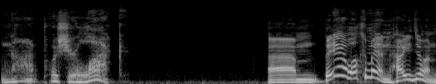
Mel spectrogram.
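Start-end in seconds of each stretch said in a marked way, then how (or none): 0.0-1.3 hushed, hissing goblin voice, under the breath. As the goblin, warning the cleric, hissing under his breath. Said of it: "he hisses at you under his breath".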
